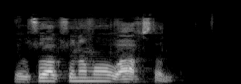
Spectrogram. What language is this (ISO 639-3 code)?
pus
